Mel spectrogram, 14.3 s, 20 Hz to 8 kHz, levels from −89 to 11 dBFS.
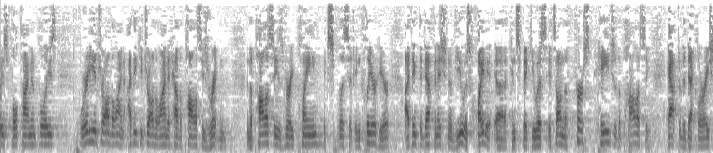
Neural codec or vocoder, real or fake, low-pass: none; real; 7.2 kHz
